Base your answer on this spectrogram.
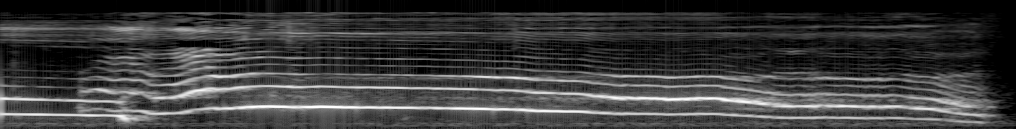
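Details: Domestic dog answering back to its owner with one sustained, tonal howling whine about five seconds long, rising slightly at first, then holding steady before sagging and fading out.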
